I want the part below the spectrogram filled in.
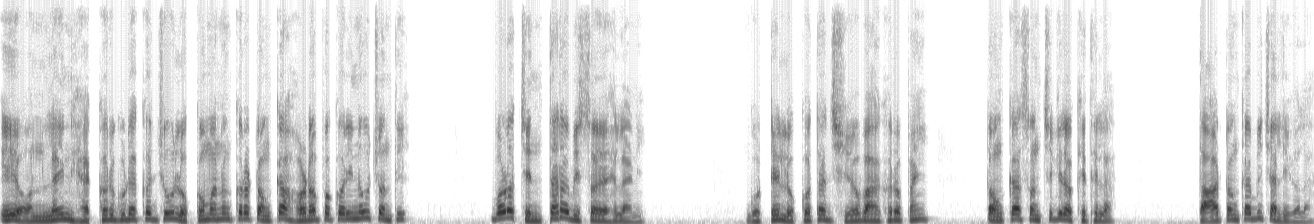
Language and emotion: Odia, sad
